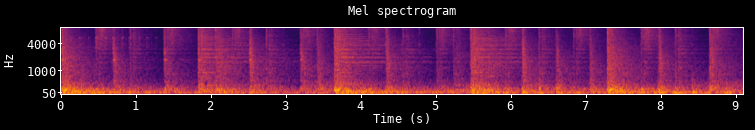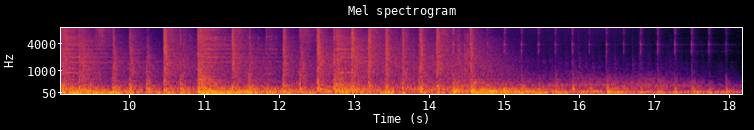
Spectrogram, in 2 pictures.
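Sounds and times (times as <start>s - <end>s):
combat music loop: 0.0s - 18.1s.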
